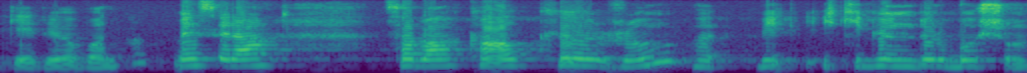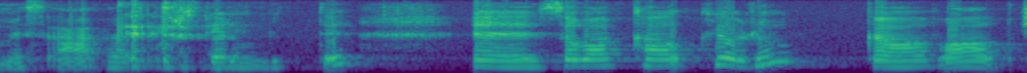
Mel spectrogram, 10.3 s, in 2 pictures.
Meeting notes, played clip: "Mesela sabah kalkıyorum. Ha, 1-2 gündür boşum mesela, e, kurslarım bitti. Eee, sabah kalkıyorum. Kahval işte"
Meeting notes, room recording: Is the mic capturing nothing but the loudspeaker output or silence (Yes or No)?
No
